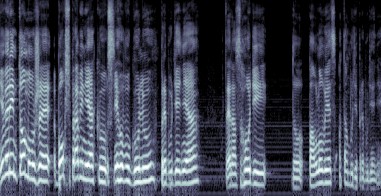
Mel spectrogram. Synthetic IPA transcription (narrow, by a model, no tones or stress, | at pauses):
ɲɛʋɛɾiːmt̪ɔmuʒɛbɔxspɾaʋiːɲɛakuːsɲɛɦɔʋuːɡuʎupɾɛbuɟɛɲɪa | at̪ɛɾazɦɔɟiː | d̪ɔpaʋlɔʋɪɛd͡zat̪ambuɟɛpɾɛbuɟɛɲɪɛ̰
